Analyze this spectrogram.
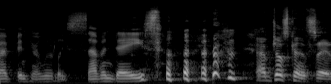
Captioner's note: laughs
